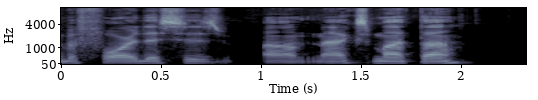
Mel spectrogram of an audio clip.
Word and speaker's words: Mata: this is uh max mata am i pronouncing that last name right yeah i guess it gets scrapped all the time it's meta but yeah i had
